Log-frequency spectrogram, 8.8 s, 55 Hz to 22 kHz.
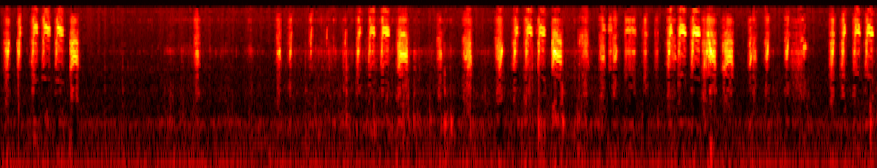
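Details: Eurasian blue tit nestlings in a nest box in June 2022, parents bringing food: a brief run of thin high chirps, a second of silence, then a swelling, busy chorus of scratchy squeaks.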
